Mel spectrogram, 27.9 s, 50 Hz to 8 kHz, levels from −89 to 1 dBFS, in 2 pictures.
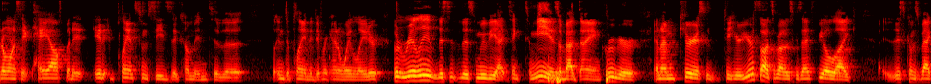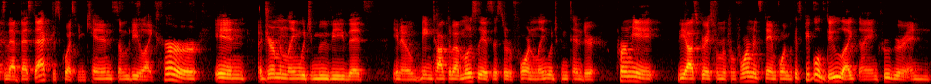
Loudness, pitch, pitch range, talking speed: -34 LUFS, 120 Hz, 115-130 Hz, 205 wpm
